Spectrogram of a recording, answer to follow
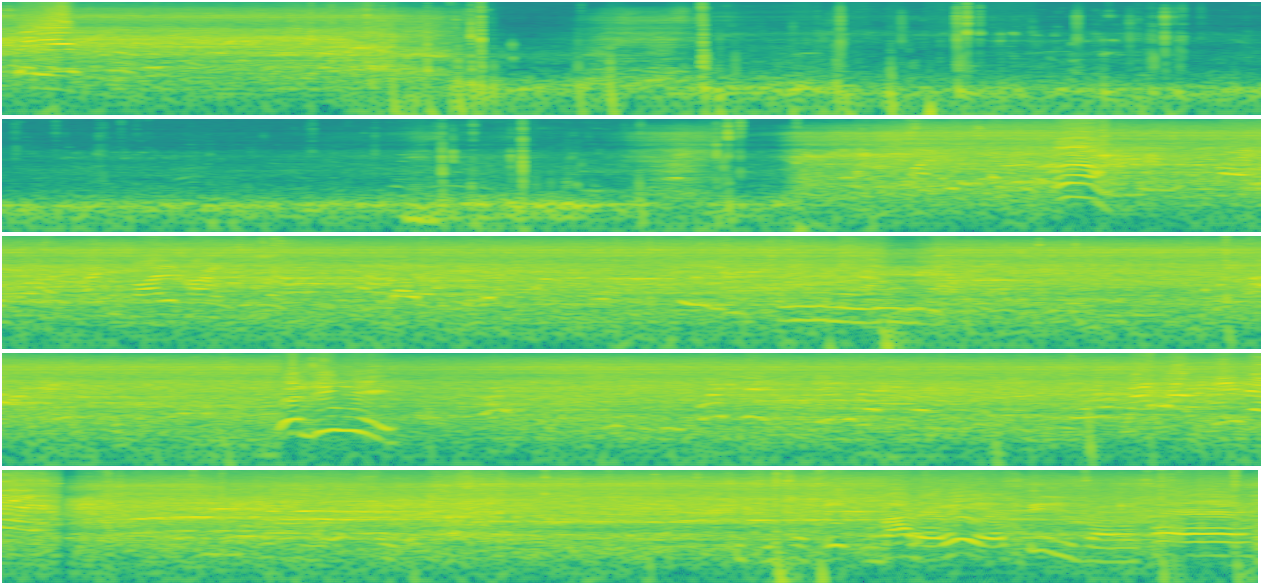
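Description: Pool water sloshing and splashing around a camera held at the water's surface, the sound turning muffled and dull from about two and a half seconds in to ten seconds in while the camera is under the water. Children's voices and shouts come through over the splashing.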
